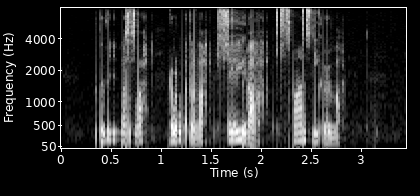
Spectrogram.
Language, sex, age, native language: Icelandic, male, 20-29, Icelandic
